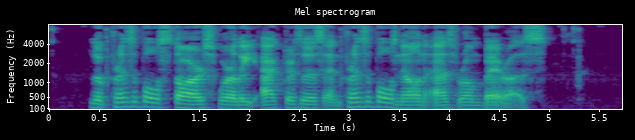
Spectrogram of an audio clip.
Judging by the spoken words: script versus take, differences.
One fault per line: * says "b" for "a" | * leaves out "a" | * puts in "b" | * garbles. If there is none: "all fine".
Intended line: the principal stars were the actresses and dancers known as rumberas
* says "principal" for "dancers"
